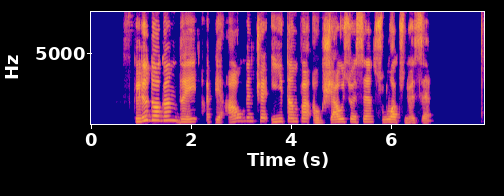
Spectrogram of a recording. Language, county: Lithuanian, Vilnius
